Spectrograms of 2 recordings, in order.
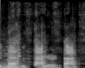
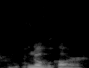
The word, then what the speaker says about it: Innovacar: I did say noare. I did say noare if I'm Yeah, everybody say it wrong. In Novakar. Novakar.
